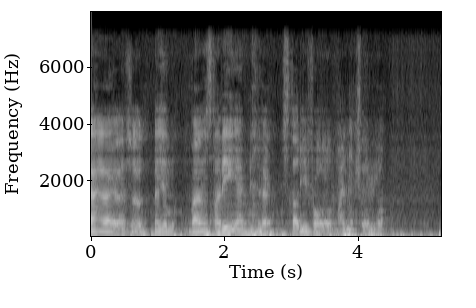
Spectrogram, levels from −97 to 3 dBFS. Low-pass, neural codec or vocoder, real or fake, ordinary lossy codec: 7.2 kHz; codec, 16 kHz, 1 kbps, FunCodec, trained on Chinese and English, 50 frames a second; fake; none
